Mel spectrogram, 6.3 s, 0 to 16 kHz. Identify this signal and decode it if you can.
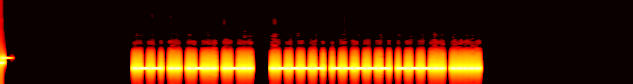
Morse code, heard as a keyed tone, about 40 wpm, 700 Hz. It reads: WILL 1085
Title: CWT Exchange 40wpm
